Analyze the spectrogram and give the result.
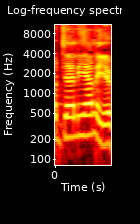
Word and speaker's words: Dele Alli: Rhymes with Melly Nally. – Oh, Dele Alli, of course.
